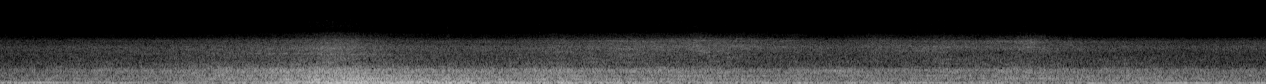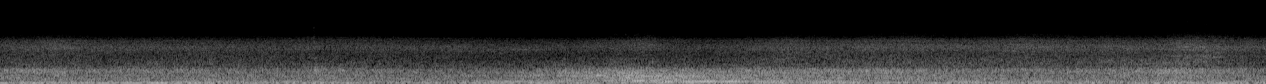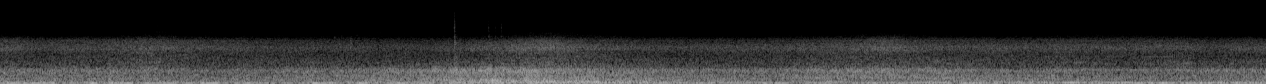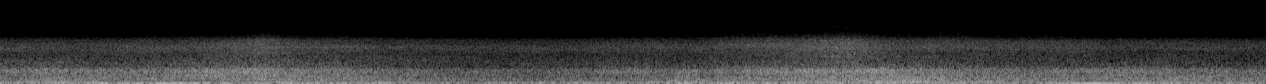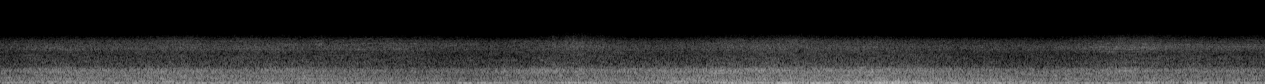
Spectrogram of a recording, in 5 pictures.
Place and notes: Guandu Bridge, New Taipei City - Bridge
The Bridge
Zoom H4n+Contact Mic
